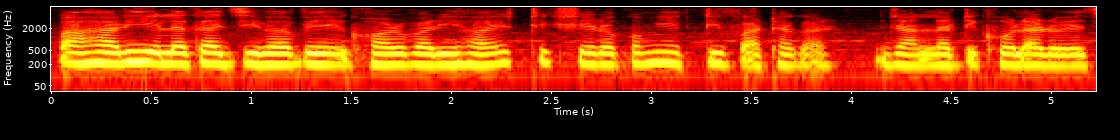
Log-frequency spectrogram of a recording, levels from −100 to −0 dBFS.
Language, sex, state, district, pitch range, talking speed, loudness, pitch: Bengali, female, West Bengal, Jalpaiguri, 195-215 Hz, 140 wpm, -21 LUFS, 205 Hz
